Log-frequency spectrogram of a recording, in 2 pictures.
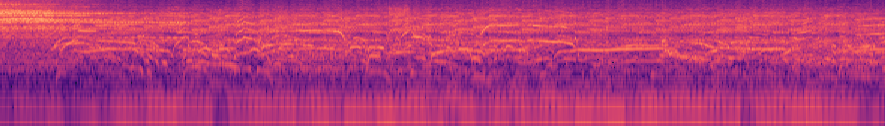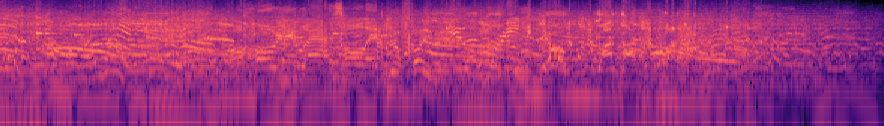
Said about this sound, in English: all that screaming at the end of that clip is because Eddie, Pervy Eddie, came out in a mask and scared everyone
